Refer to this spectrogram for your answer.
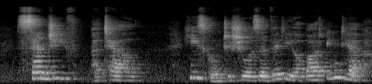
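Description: The clip is plain reading aloud with lively intonation.

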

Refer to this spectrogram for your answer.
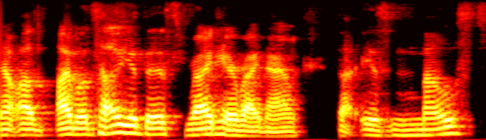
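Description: A man with an Irish accent and a dark, mellow tone talks at a moderate pace against a quiet background. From rural Ireland. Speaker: workshop facilitator. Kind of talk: online workshop presentation.

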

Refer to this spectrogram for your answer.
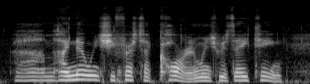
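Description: A woman's voice with fairly even intonation, dry and free of echo. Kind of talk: casual vlog chat. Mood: nostalgic, tender. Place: open country. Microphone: phone near.

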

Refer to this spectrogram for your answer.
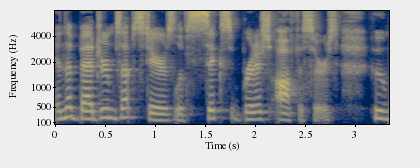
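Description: A natural reading voice with ordinary pitch variation carries the clip.

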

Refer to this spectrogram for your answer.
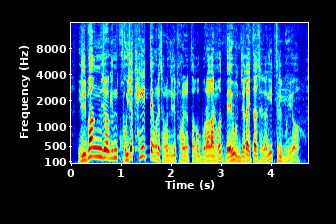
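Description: Very fast and with very wide pitch swings, a man speaks in a dark, mellow tone. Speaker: political commentator. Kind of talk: TV panel discussion. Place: studio.

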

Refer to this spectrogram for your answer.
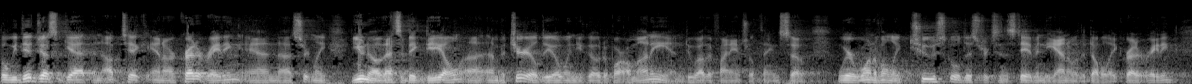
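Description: A man with an American accent speaks very fast in a very deep, low voice. His pitch varies in an ordinary way, and there is light background noise. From US Midwest. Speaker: school superintendent. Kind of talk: presentation. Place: hall. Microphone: podium.

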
